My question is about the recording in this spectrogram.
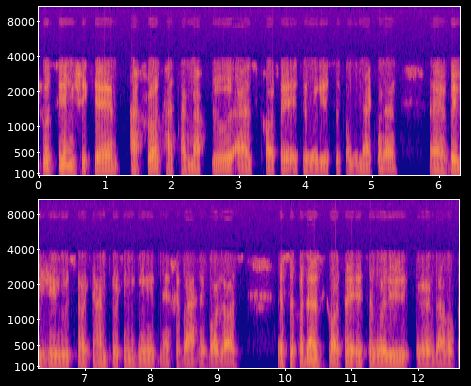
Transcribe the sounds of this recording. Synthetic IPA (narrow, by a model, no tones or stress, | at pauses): t̪ʰoːsie̞miːʃecʰe̞ʔæfɾɒːd̪̥hæt̪ʰːænmæɣd̪̥uːɾæz̥kʰɒːɾt̪hɒːjeʔeːt̪ʰe̞bɒːɾiːe̞st̪e̞fɒːd̪e̞nækʰo̞nænd̪̥ | be̞viːʒeinruːz̥hɒːcʰehæmint̪ʰo̞ɾcʰe̞miːd̪uːnid̪neɾxe̞bæhɾebɒːlɒːst̪ | ʔe̞st̪e̞fɒːd̪eæz̥kʰɒːɾt̪hɒːjeʔeːt̪ʰe̞bɒːɾiːd̪æɾvɒːɣe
